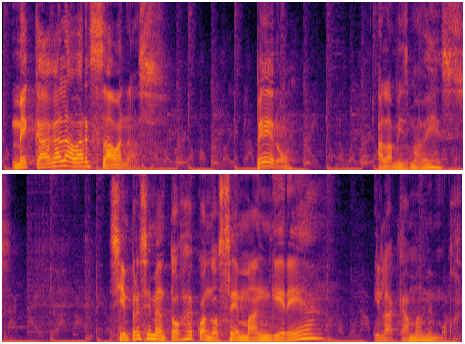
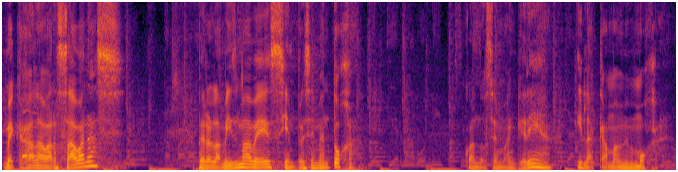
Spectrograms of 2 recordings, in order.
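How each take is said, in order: First: It is said at normal speed. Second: It is said fast.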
